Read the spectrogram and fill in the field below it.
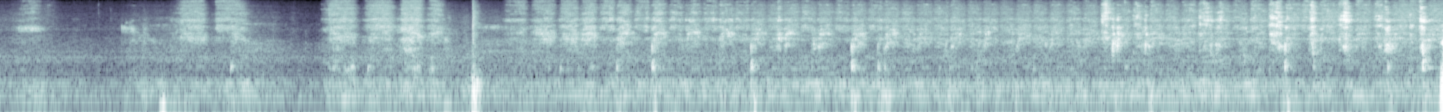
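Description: A steel plane iron sharpened by hand on a stone, heard as close, repeated scraping and rasping strokes in an uneven rhythm, growing busier and louder toward the end.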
